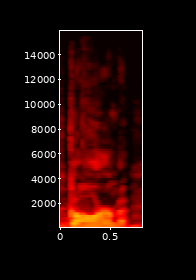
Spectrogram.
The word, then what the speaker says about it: Garm: It's Garm. It's one syllable, and it is this close to Garmager.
